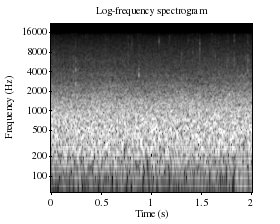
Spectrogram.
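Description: Faint, steady background noise with no distinct events.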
